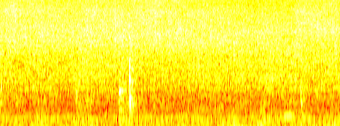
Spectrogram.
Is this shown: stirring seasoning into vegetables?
yes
